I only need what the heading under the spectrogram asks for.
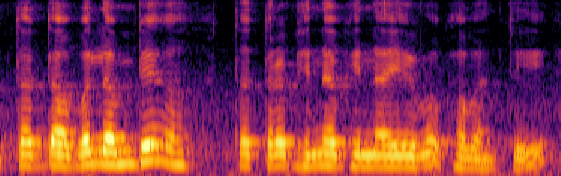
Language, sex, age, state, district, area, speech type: Sanskrit, female, 60+, Karnataka, Bangalore Urban, rural, spontaneous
